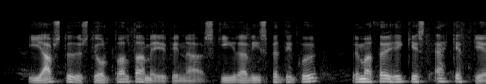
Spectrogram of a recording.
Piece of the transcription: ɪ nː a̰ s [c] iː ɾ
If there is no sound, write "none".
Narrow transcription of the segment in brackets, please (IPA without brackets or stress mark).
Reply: c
